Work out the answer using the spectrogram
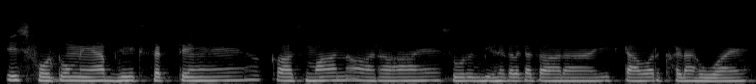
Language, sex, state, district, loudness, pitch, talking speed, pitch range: Hindi, male, Jharkhand, Sahebganj, -34 LUFS, 170 Hz, 180 wpm, 165-180 Hz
